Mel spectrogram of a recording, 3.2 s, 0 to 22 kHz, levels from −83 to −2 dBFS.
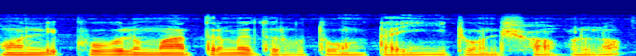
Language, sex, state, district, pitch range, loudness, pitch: Telugu, male, Andhra Pradesh, Manyam, 120-125 Hz, -20 LUFS, 125 Hz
